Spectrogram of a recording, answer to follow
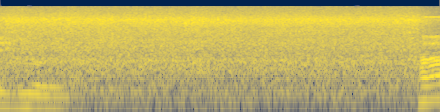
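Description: A steady, even hiss without any pitch or rhythm, loud and constant throughout, after the tail end of a man's word at the very start.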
